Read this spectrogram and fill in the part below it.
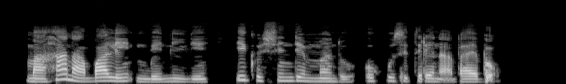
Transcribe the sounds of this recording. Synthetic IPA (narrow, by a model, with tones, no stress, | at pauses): ma˨ɦa˦na˨a˨ɡ͡ba˦lɪ˦ŋ͡m̩˨ɡ͡be˨niː˦le˦ | i˦ɡo˨ʃi˦n̩˦dɪ˦m̩˨˦ma˦do˨o˦kʷu˦si˦ti˨ɾʔe˦na̰˨ba˦ɪ˦bʊ̰˨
